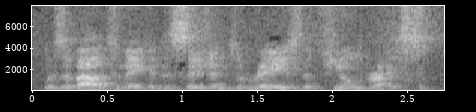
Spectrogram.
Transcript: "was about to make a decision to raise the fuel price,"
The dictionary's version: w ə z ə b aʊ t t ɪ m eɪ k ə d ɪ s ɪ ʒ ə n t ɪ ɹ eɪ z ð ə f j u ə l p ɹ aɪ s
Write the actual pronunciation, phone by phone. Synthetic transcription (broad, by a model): w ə z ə b aʊ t t ɪ m eɪ k ə d ɪ s ɪ ʒ ə n t ɪ ɹ eɪ z ð ə f j u l p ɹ aɪ s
